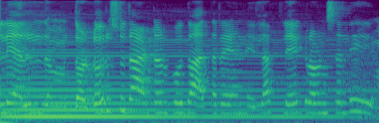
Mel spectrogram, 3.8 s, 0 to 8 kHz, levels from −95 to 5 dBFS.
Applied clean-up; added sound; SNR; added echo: none; Fireworks + Bowed string instrument; 1 dB; none.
